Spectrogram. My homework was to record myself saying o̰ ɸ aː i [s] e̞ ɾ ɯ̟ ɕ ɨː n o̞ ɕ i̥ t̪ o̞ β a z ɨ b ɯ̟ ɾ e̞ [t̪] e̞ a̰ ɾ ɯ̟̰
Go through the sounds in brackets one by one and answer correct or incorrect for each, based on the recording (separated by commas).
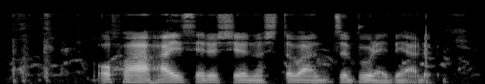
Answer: correct, incorrect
